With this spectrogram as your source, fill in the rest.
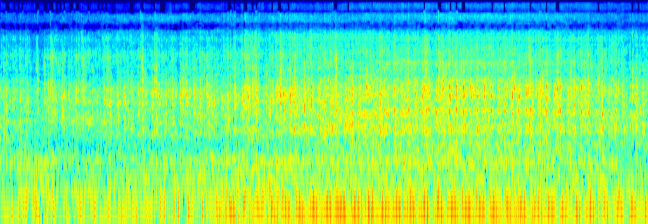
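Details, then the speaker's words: Auction-bought Isuzu diesel runs with heavy, uneven knocking at roughly three to four beats a second over a rough idle, loud rattling and blow-by; the owner suspects it is blown up. "so in case you're wondering it sounds like it's blown up so I'm not worried about it not having cooling much"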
